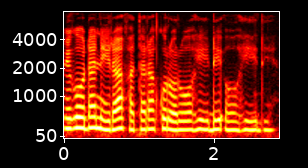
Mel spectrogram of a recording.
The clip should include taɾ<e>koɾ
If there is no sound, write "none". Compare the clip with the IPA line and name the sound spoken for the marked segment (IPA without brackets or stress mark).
a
